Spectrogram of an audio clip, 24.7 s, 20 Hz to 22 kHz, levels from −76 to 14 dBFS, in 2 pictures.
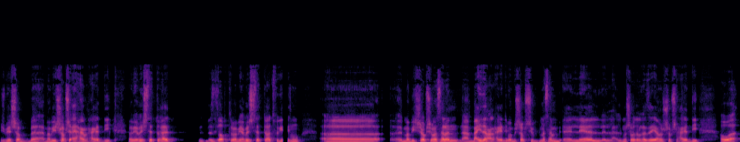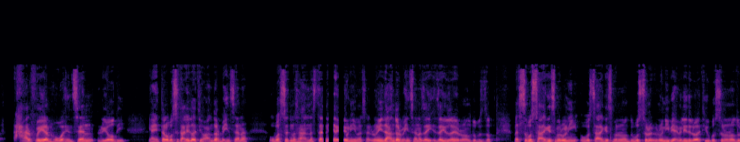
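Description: At 4.71 s the speech drops out in a digital broadcast dropout lasting until 4.85 s. The receiver muted after losing or rejecting frames, with an 8 ms fade into silence and 85.3 ms of audio gone, which fits two lost frames. At 17.72 s a second dropout breaks up the sound until 18.12 s. There, 213.3 ms vanishes in several short holes spread over 341.3 ms, the longest 85.3 ms. This points to about five failed frames.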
